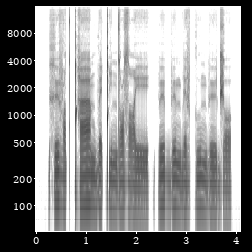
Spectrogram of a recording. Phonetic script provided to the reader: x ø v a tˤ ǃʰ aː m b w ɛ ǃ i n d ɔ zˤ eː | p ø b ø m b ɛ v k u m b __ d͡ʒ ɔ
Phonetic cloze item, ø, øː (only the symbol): øː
